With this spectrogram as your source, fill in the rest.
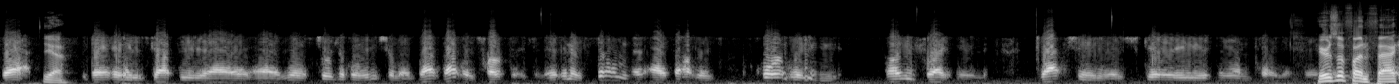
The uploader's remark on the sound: via phone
